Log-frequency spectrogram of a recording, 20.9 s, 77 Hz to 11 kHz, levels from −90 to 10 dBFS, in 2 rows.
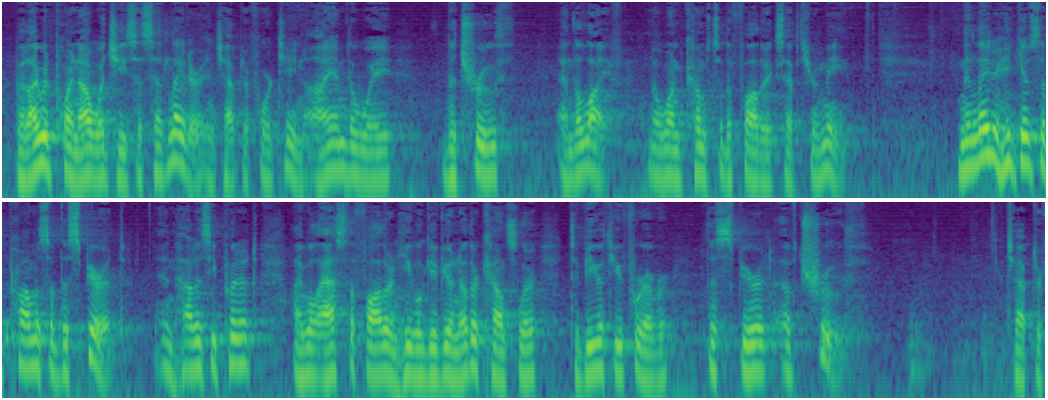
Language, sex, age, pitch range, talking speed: English, male, 60-79, 125-160 Hz, 195 wpm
